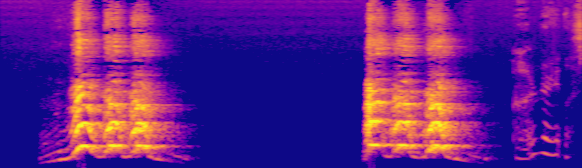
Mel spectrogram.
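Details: Dobermann scared of a coat it treats as a monster: two long, loud rising bark-howls a few seconds apart, then a faint whine at the end, with a person speaking nearby.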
